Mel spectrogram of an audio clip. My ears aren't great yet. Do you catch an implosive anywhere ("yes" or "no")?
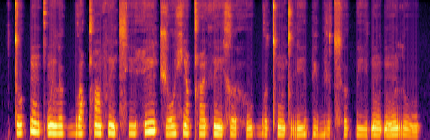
yes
